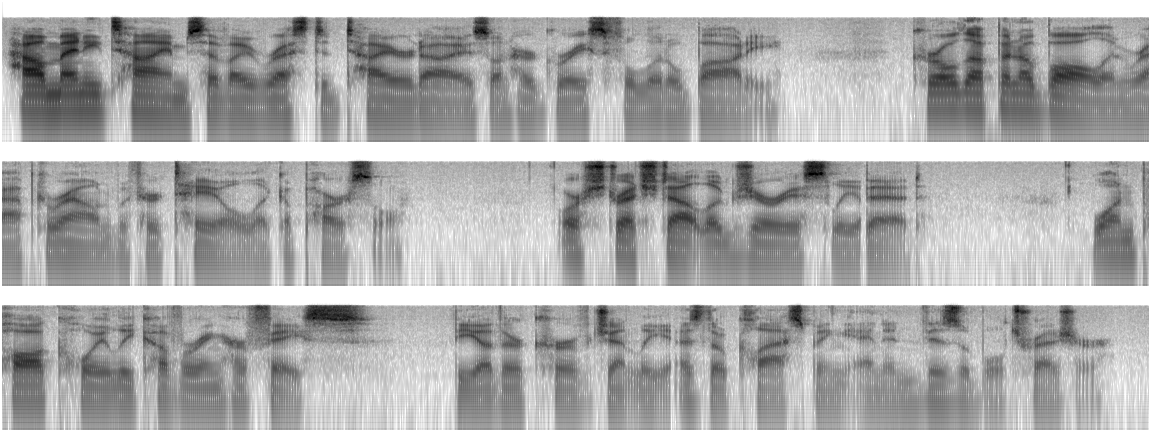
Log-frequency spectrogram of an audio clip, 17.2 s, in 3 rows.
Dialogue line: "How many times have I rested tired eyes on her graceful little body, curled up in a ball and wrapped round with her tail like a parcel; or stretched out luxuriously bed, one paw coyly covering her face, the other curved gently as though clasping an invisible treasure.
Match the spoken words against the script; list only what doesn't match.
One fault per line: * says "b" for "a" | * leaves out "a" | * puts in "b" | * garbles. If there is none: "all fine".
all fine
